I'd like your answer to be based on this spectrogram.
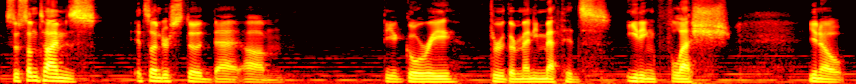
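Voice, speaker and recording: A man reading a book aloud and adding informal asides, in a measured, deliberate manner. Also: fairly low pitch, sharp tone, faint music behind. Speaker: audiobook reader and commentator.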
